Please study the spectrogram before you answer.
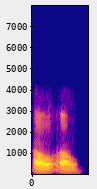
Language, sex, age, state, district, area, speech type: Bodo, male, 45-60, Assam, Chirang, urban, conversation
